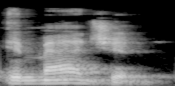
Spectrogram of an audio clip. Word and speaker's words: imagine: And you have words like imagine. It has the short i sound. Imagine.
